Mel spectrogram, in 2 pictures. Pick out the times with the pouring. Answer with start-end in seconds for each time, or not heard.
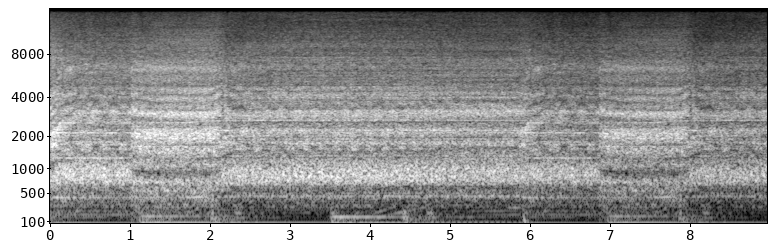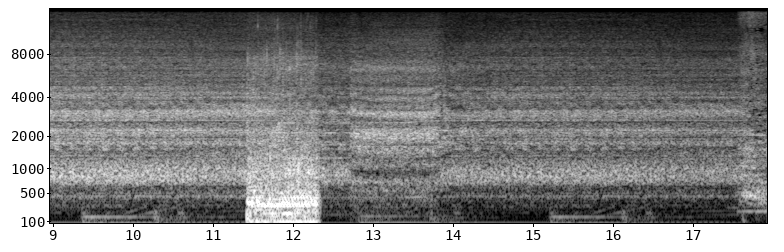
11.4-12.3.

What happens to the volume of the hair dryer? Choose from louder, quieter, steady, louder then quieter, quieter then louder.
quieter.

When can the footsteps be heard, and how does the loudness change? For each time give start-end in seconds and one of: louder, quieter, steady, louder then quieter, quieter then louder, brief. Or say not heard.
not heard.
